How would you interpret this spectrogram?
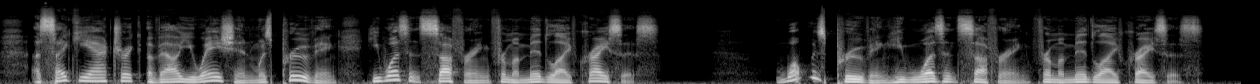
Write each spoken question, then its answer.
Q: What was proving he wasn't suffering from a midlife crisis?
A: A psychiatric evaluation was proving he wasn't suffering from a midlife crisis.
